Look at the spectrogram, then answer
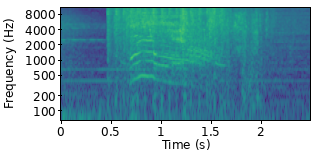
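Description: Gunfire from the video game Like a Dragon: Infinite Wealth, a loud burst of shots with a ringing, mechanical tail, dense and close, under background game sound.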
